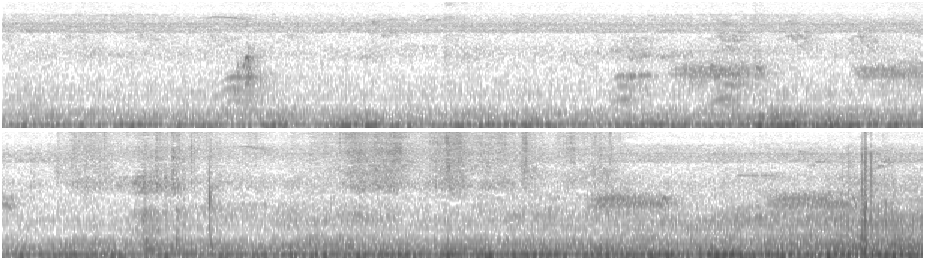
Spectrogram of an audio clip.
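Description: Quiet outdoor background with a bird giving a few short, faint calls, some in quick pairs.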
